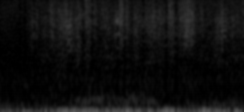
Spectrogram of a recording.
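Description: Near silence, with faint soft rustles of cotton yarn being drawn through the stitches by a crochet hook during double crochet, over a low steady hum.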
